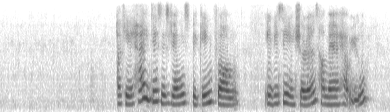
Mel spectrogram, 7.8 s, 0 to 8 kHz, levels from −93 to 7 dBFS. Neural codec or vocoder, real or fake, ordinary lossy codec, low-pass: codec, 16 kHz, 2 kbps, FreqCodec, smaller model; fake; Opus, 16 kbps; 7.2 kHz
